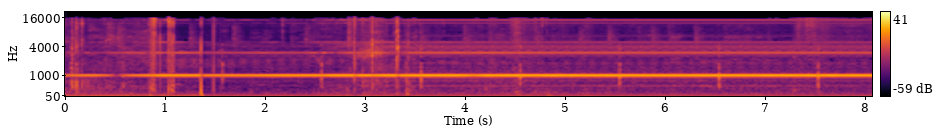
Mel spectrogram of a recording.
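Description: Bop It toy's speaker sounding a steady, high-pitched test-mode beep tone, with a few handling clicks near the start and a faint tick about once a second later on.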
